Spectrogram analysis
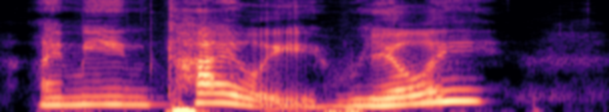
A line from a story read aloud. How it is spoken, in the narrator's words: laughed when she declared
